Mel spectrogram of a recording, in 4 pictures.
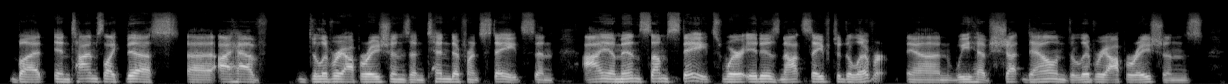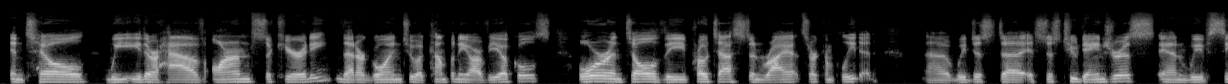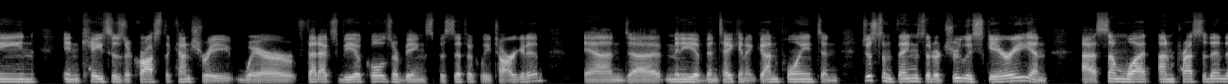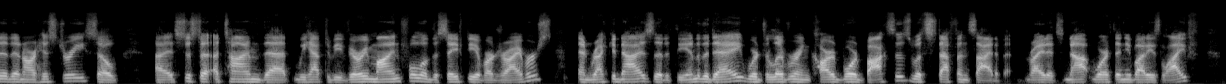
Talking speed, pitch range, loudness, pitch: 175 wpm, 110-125 Hz, -19 LUFS, 120 Hz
